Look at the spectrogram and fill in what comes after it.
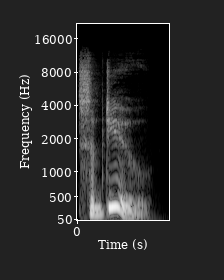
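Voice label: "subdue", British English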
